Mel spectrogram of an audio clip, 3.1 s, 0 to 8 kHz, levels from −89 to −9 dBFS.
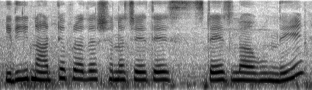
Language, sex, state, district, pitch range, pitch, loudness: Telugu, female, Telangana, Komaram Bheem, 225-245 Hz, 235 Hz, -12 LUFS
